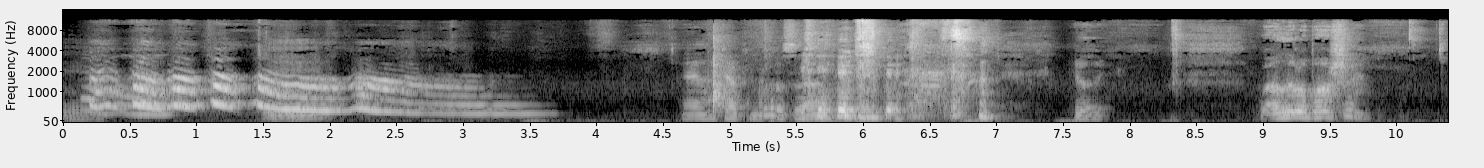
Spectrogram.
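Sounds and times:
voice imitating a little squig whimpering: 0.0s - 3.5s
speech: 5.0s - 7.7s, 9.1s - 9.9s.

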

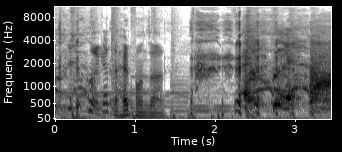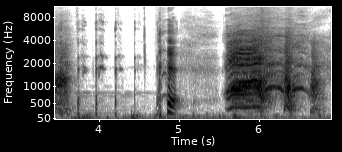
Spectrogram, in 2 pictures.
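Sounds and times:
coughing into microphone for mic check: 0.0s - 6.8s
laughter: 0.0s - 6.8s
speech: 0.2s - 3.9s, 4.8s - 6.0s
person breathing: 1.8s - 6.8s.

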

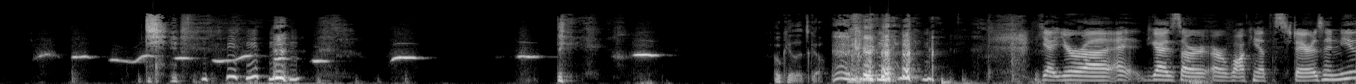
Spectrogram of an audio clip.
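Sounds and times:
tuneless whistling: 0.3s - 4.4s, 5.1s - 5.6s, 6.2s - 6.8s
speech: 1.7s - 3.5s, 7.8s - 9.5s, 10.4s - 13.5s
breathy puffs: 1.8s - 3.7s, 9.6s - 10.4s.

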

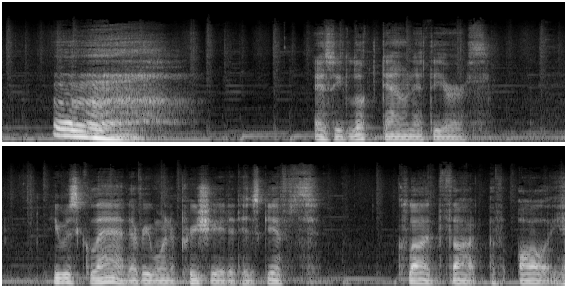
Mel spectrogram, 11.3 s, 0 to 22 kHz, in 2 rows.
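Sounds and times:
speech: 0.5s - 1.2s, 3.2s - 4.9s, 6.1s - 8.8s, 9.7s - 11.2s
person imitating a yawn: 0.5s - 2.0s.

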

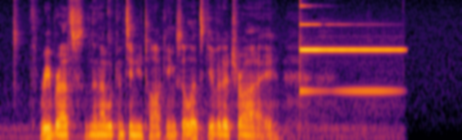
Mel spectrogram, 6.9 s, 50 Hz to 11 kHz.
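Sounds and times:
speech: 0.6s - 4.3s
meditation bell ringing: 4.5s - 6.2s.

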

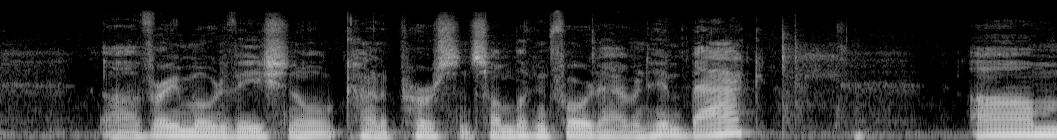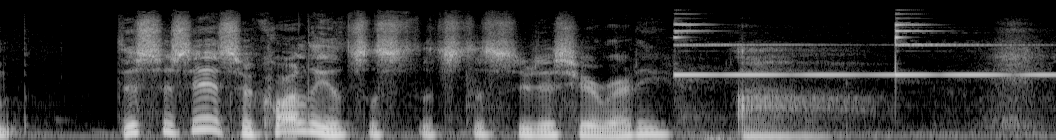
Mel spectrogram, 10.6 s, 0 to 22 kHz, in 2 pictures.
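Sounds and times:
speech: 0.6s - 4.0s, 4.8s - 9.1s
bright metallic Tibetan chime ringing: 8.7s - 10.5s.

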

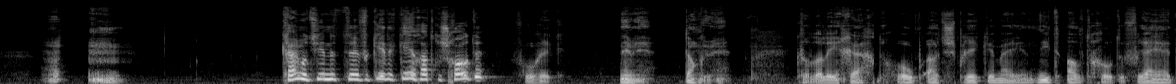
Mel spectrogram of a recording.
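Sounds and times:
polite little cough, throat clearing: 0.5s - 1.4s
speech: 2.9s - 7.4s, 8.0s - 11.7s.

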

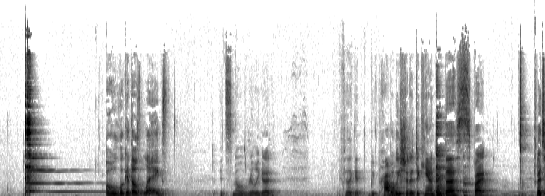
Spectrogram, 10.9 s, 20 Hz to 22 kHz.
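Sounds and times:
wine glasses clinking in a toast over red wine: 0.5s - 2.1s
speech: 2.1s - 3.4s, 4.4s - 5.6s, 6.9s - 9.9s, 10.7s - 10.9s.

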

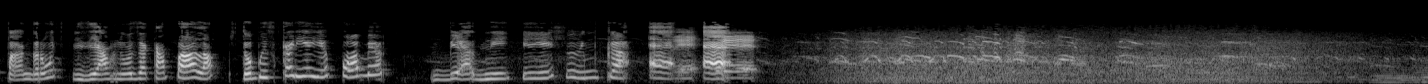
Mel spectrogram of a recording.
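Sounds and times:
speech: 0.1s - 7.7s
many ducks quacking and chattering: 5.7s - 14.2s.

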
